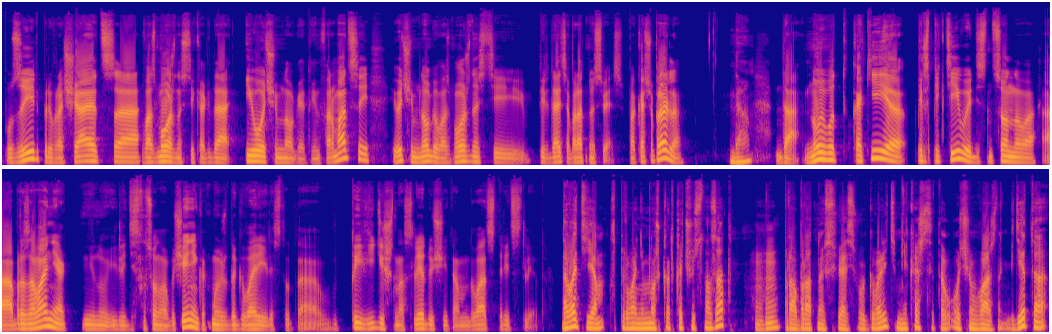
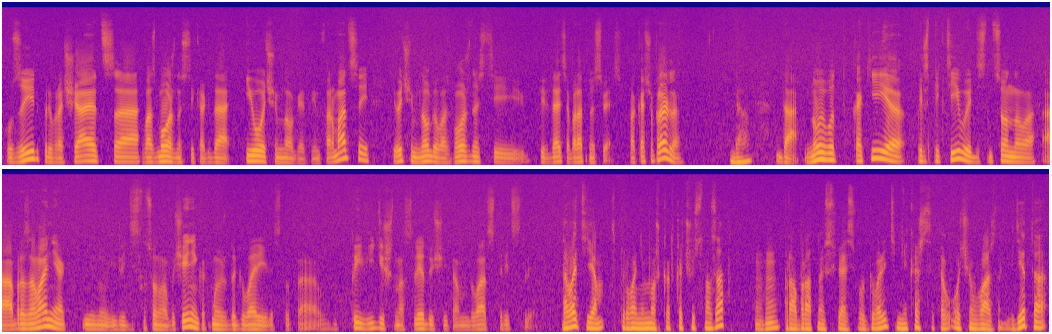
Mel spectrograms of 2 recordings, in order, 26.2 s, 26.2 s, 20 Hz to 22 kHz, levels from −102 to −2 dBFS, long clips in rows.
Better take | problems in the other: first | hiss; noticeable; throughout; 15 dB below the speech

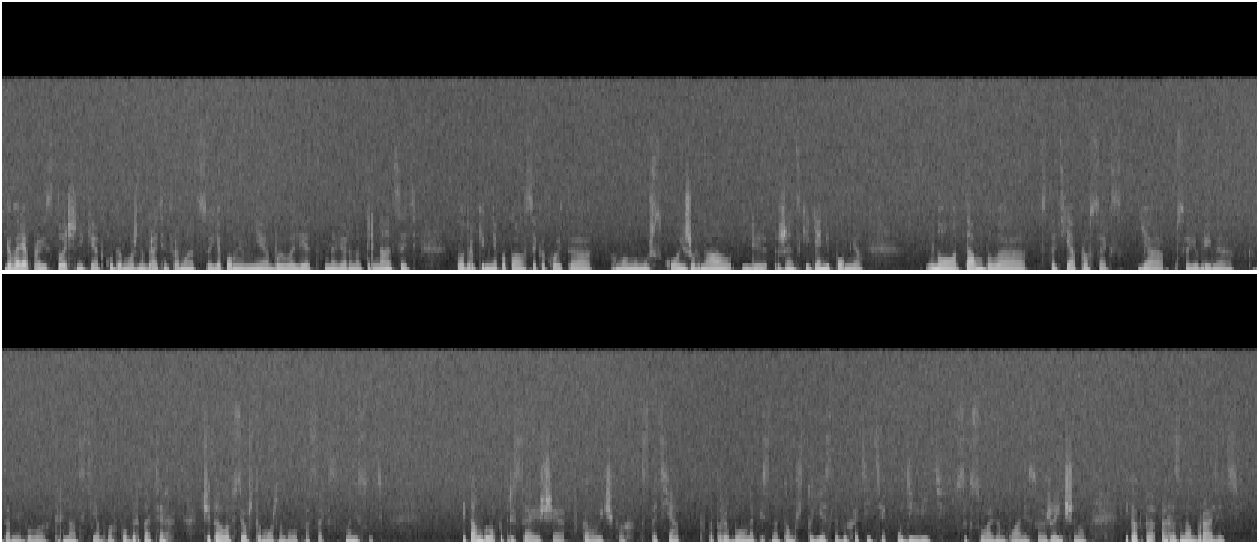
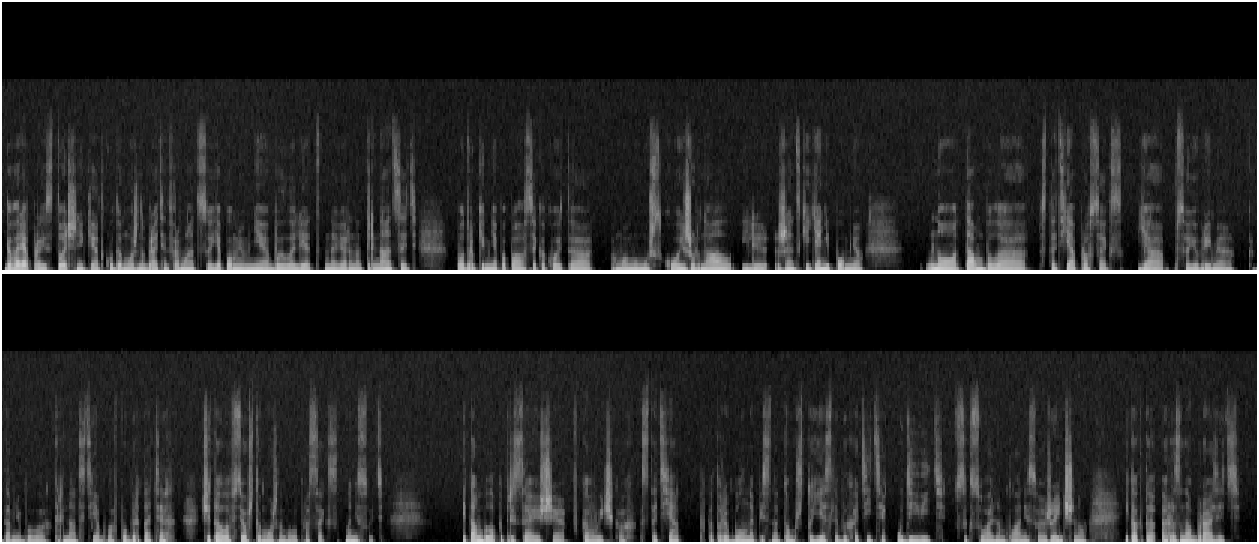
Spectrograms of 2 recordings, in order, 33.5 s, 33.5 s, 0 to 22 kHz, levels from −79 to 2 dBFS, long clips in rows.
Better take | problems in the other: second | hiss; loud; throughout; 6 dB below the speech; faint in the second

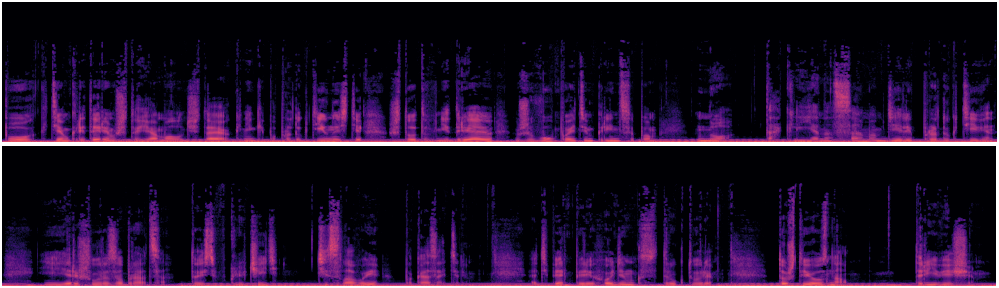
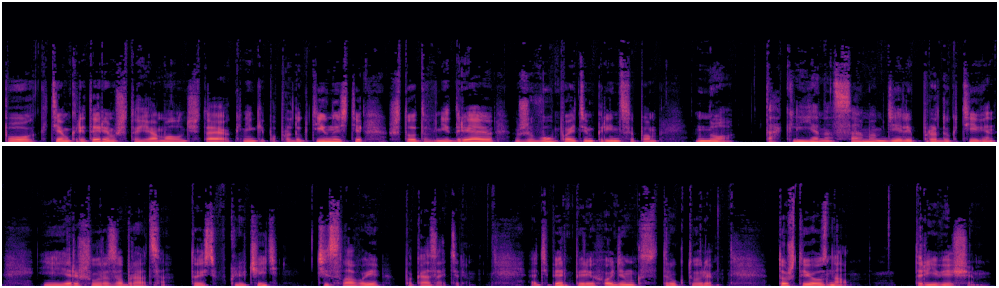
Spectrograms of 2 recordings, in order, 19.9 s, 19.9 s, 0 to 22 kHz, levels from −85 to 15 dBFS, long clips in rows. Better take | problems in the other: second | low rumble; noticeable; throughout; 10 dB below the speech

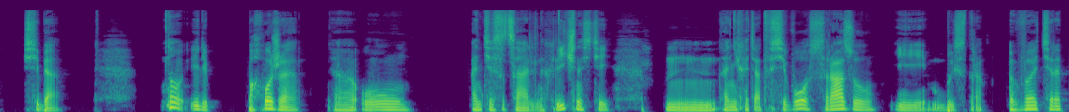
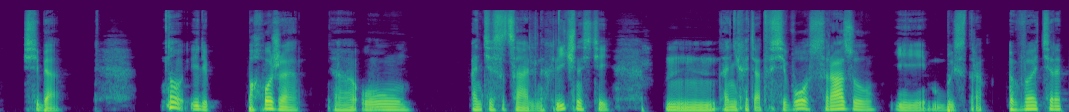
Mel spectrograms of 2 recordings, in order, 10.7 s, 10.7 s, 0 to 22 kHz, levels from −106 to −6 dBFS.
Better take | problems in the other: neither | none

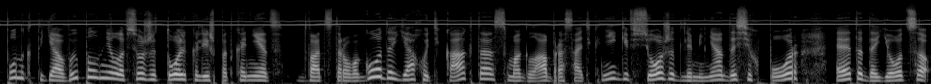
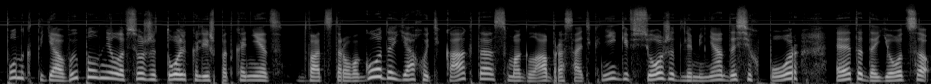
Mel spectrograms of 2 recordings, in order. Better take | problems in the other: second | high-pitched whine; loud; throughout; 6.5 kHz, 8 dB below the speech; faint in the second

